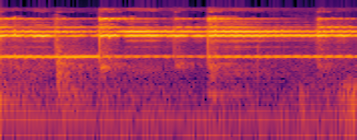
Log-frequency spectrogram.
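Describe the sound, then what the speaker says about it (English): A bell rings repeatedly inside a quiet room, several bright metallic strikes ringing out in an irregular rhythm over a steady high tone, fairly close and clear with no talking. "who's ringing the bell?"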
